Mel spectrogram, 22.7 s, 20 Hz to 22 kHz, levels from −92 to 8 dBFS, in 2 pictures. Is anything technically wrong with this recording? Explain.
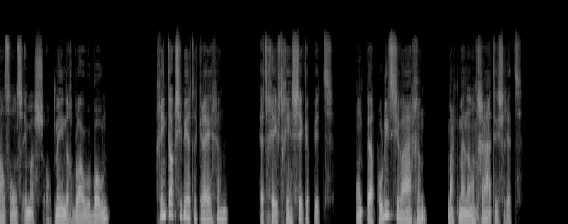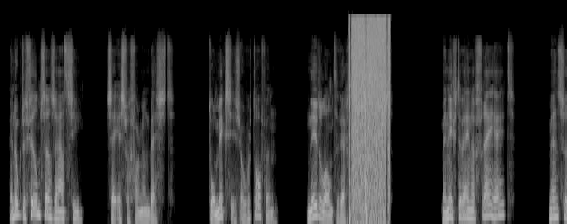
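Yes. From 18.33 to 19.15 s the samples are built from the wrong bytes: the reader misassembles each value, so fast-changing low bits dominate. It sounds like loud, harsh broadband noise, unlike clipping, which keeps the underlying sound recognisable.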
